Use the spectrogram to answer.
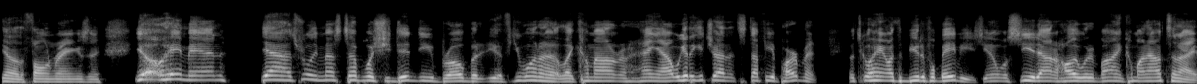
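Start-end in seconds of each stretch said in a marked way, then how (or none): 1.3-12.0 smooth party-guy bro voice. Retelling a pre-recorded phone call from a band's show: imitating a Swingers-style phone call dude. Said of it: "it kinda sounds like it's out of Swingers".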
